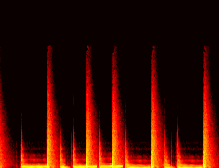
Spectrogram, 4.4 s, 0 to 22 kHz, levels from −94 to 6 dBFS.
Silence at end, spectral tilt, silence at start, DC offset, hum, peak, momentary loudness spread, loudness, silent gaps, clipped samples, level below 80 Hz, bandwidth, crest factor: 0.1 s; -6.5 dB/octave; 0 s; under 0.1%; none; 0 dBFS; 7 LU; -23 LUFS; none; under 0.1%; -60 dBFS; 11.5 kHz; 22 dB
